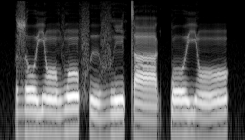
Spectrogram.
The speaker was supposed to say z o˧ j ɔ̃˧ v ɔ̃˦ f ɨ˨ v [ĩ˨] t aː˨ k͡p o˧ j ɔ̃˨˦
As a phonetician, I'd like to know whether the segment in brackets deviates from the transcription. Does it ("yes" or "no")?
yes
